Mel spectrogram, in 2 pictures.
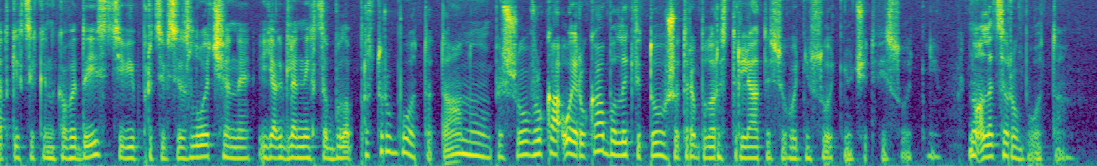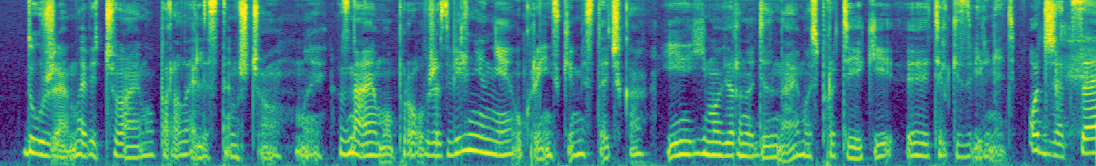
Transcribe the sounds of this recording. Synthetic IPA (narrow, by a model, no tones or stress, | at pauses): t̪kʲɪxt̪sɪxkɪnkɐʋed̪ɪsʲtʲiwipɾɔt͡sʲiwsʲizlˠɔt͡ʃɪnɪjɐɡd̪lʲɐnɪxt̪sɛbʊlˠɑpɾɔst̪ɔɾɔbɔt̪ɐt̪ɑ̰nupʲiʃɔʋrʊkɑʔɔjɾʊkɑbɔlˠɪtʲʋʲid̪̚t̪ɔɦɔʃt͡ʃɔt̪ɾɛbʊlˠɔɾɔst̪ɾʲilʲat̪ɪsʲɔɦɔdʲnʲisɔ̰tʲnʲʊt͡ʃɪd̪̥ʋʲisɔ̰tʲnʲinuɐlˠɛt̪sɛɾɔbɔ̰t̪ɐ | d̪uʒɛ̰mɪʋʲit̪̚t͡ʃʊʋɑjemɔpɐɾɐ̰lˠɛ̰lʲist̪ɪmʃt͡ʃɔ̰mɪznɑjemɔ̰pɾɔwʒɛzʲʋʲilʲnʲenʲiṵkɾɐ̰jinʲsʲkɪmʲist̪ɛt͡ʃkɐijɪmɔʋʲirnɔdʲiznɑ̰jemɔsʲpɾɔtʲijɐkʲitʲilʲkɪzʲʋʲḭlʲnʲɐ̰tʲɔdʒɛt̪sɛ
